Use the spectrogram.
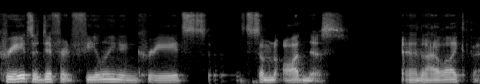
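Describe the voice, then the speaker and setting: Against a quiet background, a man talks at a fairly low pitch with ordinary pitch variation. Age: 30s. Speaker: metal vocalist and musician. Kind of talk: interview. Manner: halting, many restarts.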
